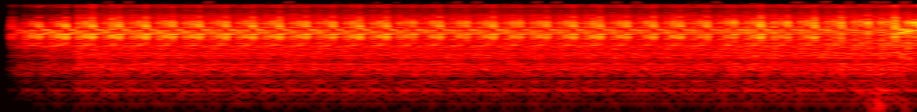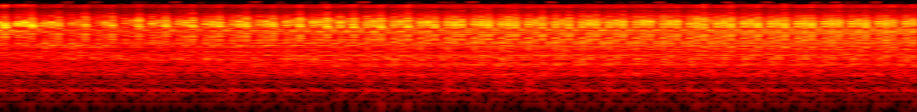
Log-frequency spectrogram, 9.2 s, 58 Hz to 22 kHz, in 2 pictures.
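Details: 2011 Renault Megane 3 K9K 834 1.5 dCi diesel at idle; sharp, even knock about four beats a second; timing belt jumped one tooth, fixed by timing belt replacement.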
